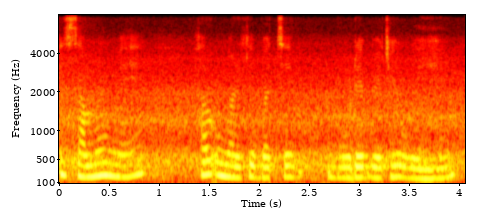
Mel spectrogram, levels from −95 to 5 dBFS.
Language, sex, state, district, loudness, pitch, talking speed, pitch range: Hindi, female, Arunachal Pradesh, Lower Dibang Valley, -14 LUFS, 195 Hz, 145 wpm, 180-215 Hz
